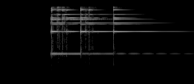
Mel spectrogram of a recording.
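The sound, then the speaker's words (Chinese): Three quick, bright dings of a small bell being rung, each one striking sharply, with the high metallic ring lingering and slowly fading after the last. “听到了吗？这是我要铃铛的声音。”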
